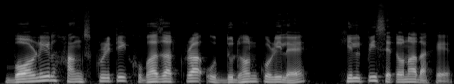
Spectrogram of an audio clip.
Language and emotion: Assamese, neutral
